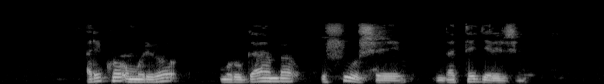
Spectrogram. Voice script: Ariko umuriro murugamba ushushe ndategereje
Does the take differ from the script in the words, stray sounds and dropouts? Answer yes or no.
no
